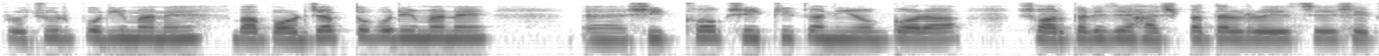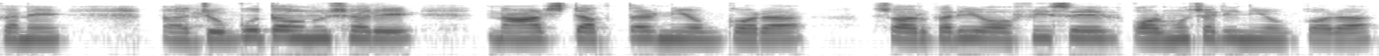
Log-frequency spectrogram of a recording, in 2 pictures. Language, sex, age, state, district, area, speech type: Bengali, female, 30-45, West Bengal, Purulia, urban, spontaneous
